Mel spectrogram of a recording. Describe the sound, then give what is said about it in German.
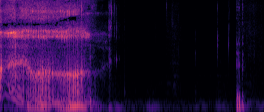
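A voice makes a loud, rough, breathy rasp for about a second, imitating blowing wind in a way that sounds like heavy snoring, followed by near silence and a brief soft knock. “Das hat sich angehört ein bisschen wie derbes Schnarchen.”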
